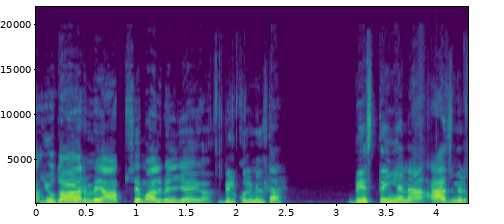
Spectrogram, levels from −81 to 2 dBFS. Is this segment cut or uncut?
uncut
